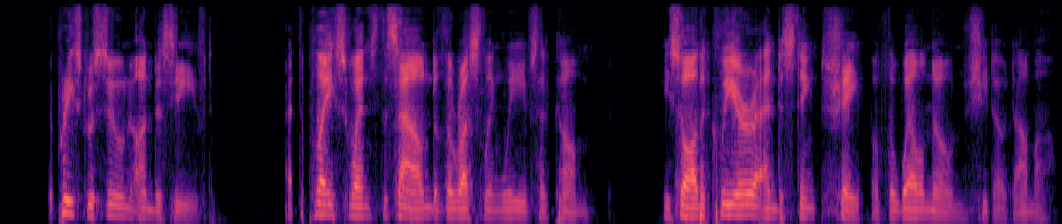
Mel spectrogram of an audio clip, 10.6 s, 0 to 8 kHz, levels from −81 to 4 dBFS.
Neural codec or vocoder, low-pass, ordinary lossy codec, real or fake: codec, 16 kHz in and 24 kHz out, 2.2 kbps, FireRedTTS-2 codec; 7.2 kHz; AAC, 32 kbps; fake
